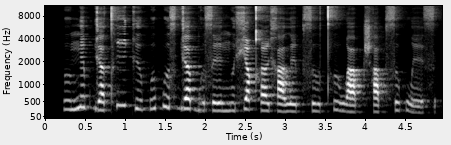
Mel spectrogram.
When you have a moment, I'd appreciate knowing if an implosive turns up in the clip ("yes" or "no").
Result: no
